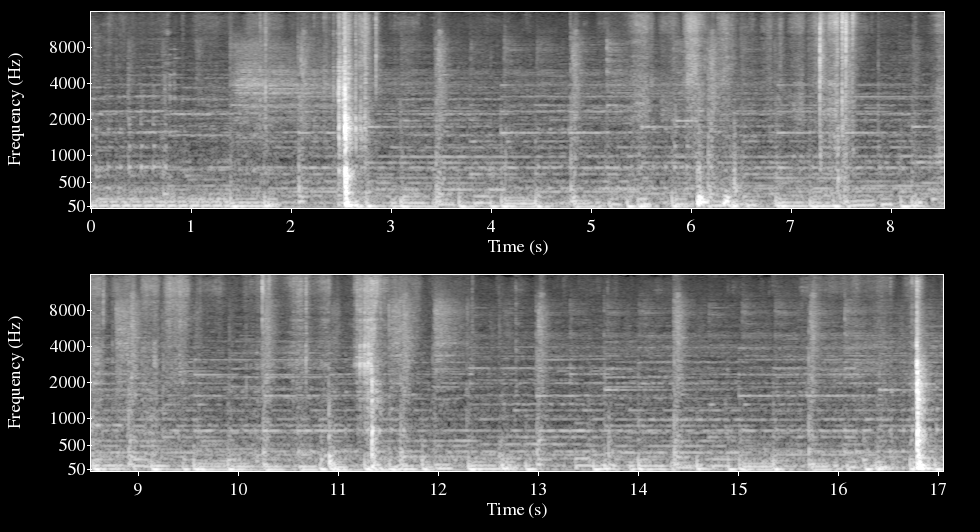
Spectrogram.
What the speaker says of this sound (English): And you cut these into strips.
